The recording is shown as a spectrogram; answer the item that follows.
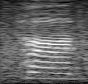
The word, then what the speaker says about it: herb: In American English, herb, you just don't pronounce the H at all. And in Australian English, it is herb, you do pronounce the H.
